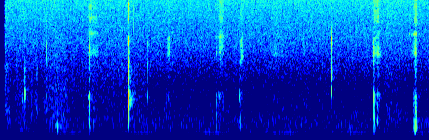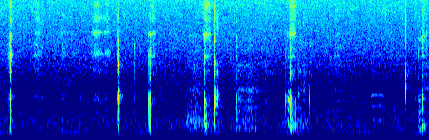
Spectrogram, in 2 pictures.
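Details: Soft, sharp hiccup clicks at irregular intervals in a quiet room; hiccups.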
